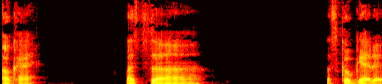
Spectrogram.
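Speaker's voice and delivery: easy, offhand delivery with veiled menace showing. Retelling how the gangster asks for the money: imitating Albert Brooks, quietly menacing. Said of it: "the way Albert Brooks goes".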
